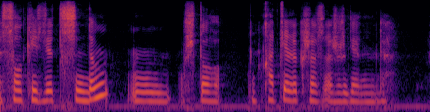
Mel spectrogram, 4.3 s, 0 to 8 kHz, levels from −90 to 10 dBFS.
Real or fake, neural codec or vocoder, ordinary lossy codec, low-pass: fake; codec, 16 kHz, 4 kbps, FunCodec, trained on Chinese and English, 50 frames a second; none; none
